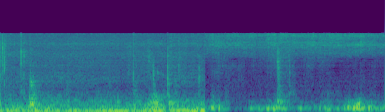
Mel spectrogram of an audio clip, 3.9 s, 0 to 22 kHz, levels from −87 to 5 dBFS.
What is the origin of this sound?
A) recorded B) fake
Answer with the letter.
B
